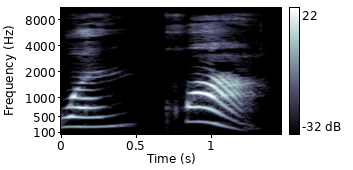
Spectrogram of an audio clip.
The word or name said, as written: wen2hua4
